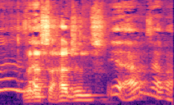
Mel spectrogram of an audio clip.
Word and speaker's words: Hudgens: people like Selena Gomez, um, Hilary Duff, Vanessa Hudson. Vanessa Hudgens. Yeah, I always have a hard time pronounce her last name.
